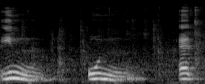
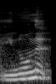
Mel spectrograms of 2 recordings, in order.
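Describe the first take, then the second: First: The three words are said separately with pauses. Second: The three words run together fast like one word.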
